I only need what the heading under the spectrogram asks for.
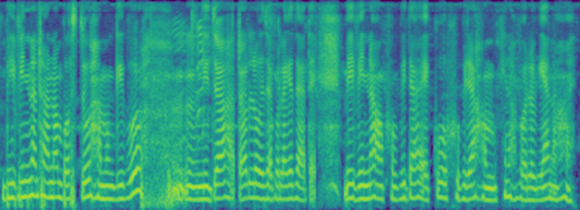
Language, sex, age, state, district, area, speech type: Assamese, female, 18-30, Assam, Lakhimpur, urban, spontaneous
